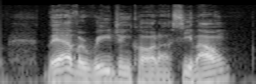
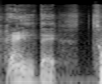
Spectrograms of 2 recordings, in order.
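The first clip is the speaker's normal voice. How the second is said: gargled Castilian Spanish throat sound; mock Spaniard accent. Mocking the Spain accent, gargled Castilian throat rasp. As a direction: exaggerate the raspy J of Spain. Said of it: "they're just gargling from them".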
